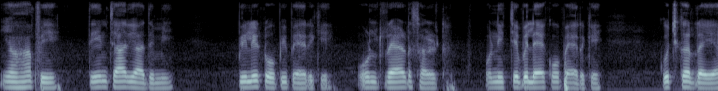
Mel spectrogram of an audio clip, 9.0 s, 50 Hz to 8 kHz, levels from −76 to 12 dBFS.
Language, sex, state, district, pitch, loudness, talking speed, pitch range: Hindi, male, Uttar Pradesh, Shamli, 130 Hz, -18 LUFS, 145 wpm, 120-135 Hz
